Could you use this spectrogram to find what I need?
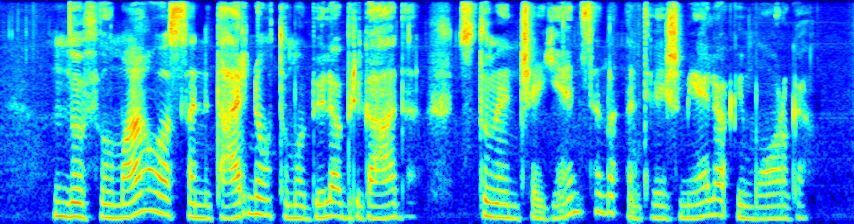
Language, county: Lithuanian, Vilnius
